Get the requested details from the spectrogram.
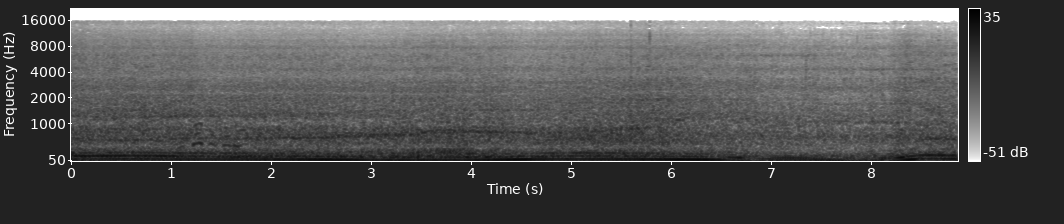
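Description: Tyres squelch and splash through deep mud.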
